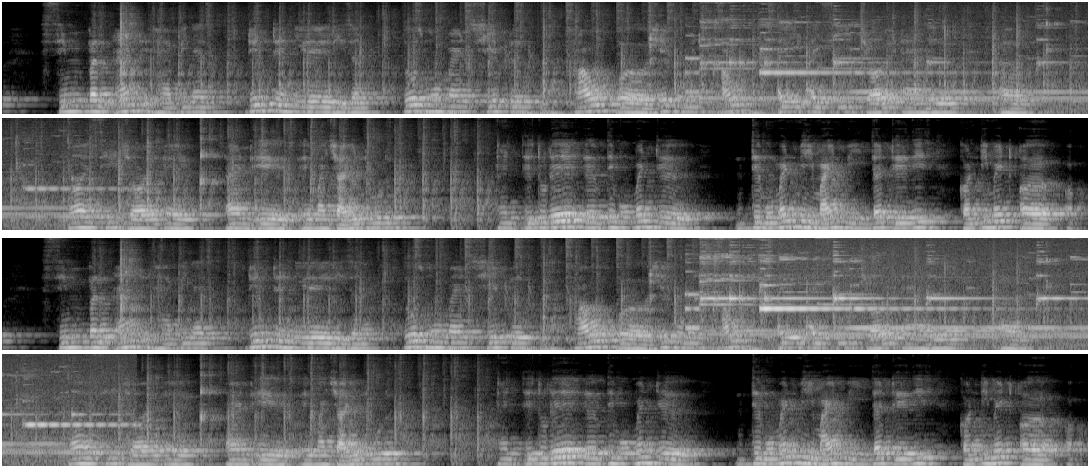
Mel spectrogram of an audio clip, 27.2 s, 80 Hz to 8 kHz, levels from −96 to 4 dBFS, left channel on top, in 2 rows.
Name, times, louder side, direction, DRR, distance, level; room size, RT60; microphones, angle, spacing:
voice 1, 0.7-2.6 3.0-4.6 5.0-6.7 7.1-9.3 9.7-12.0 12.4-12.8 14.4-16.0 16.4-18.7 19.7-22.2 22.7-25.2 25.6-26.9, equal, 45° left, 2 dB, 7.1 m, -25 dB
Run, 0.9-19.7, left 2 dB, 20° left, 4.5 m, -38 dB
sound 1, 5.2-7.4 7.7-10.0, right 1 dB, 15° right, 3.9 m, -35 dB
Wind chime, 8.5-15.3, right 10 dB, 45° right, 1.0 m, -24 dB
23.0 x 11.5 x 9.6 m, 1.1 s
head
